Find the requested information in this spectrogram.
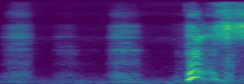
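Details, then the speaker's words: Man with dust allergy at a dusty workplace, sneezing repeatedly: two quick breaths in, then one sharp, forceful sneeze; allergic sneezing. "uh my allergies are really kicking up today it's at work and it's so dusty"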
